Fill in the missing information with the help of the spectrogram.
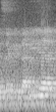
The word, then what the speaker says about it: secretaría: Puede haber una secretaría de salud, una secretaría de asuntos exteriores, una secretaría de defensa. Si tiene acento, es la pronunciación de secretaría y significa el departamento del gobierno.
